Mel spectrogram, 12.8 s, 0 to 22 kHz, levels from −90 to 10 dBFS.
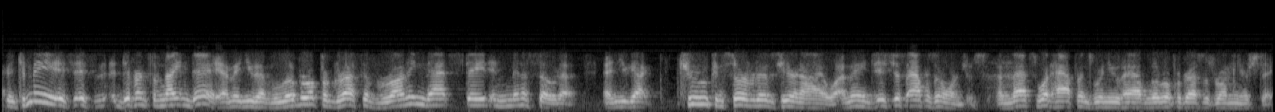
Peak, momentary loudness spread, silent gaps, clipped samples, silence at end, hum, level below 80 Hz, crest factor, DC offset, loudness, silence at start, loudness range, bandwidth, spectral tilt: -8 dBFS; 7 LU; none; under 0.1%; 0.05 s; none; -70 dBFS; 16 dB; under 0.1%; -25 LUFS; 0 s; 2 LU; 4.2 kHz; -8 dB/octave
